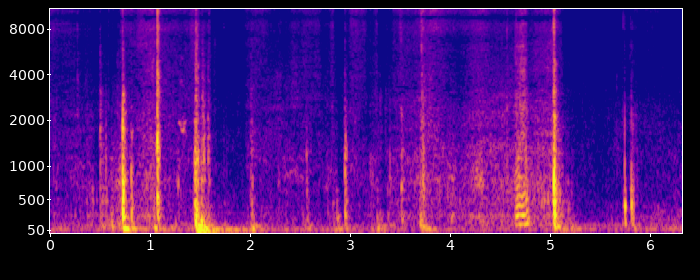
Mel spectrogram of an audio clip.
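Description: A series of sharp clicks and knocks as the rear seat's centre armrest/seat-back section is folded down and its latch and panels bump into place. The loudest knocks come about a second in, with more near the middle and end.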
